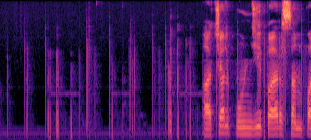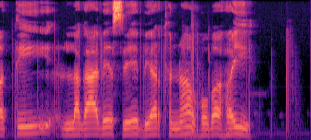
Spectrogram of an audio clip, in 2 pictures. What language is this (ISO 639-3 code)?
mag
